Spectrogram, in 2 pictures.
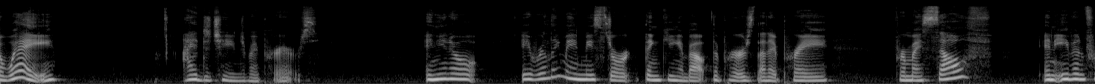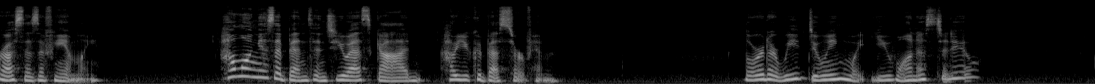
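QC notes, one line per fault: Nothing to flag here; I listened across the whole speech recording and didn't catch a single problem worth noting.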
